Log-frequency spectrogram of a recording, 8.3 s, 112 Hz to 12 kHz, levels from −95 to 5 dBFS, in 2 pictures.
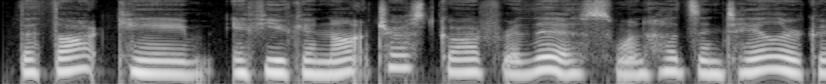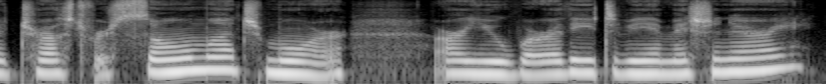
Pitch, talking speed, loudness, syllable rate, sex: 215 Hz, 180 wpm, -15 LUFS, 4.5 syllables/s, female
